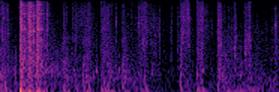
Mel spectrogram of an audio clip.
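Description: Fortnite gunfire in a rapid cluster of shots, loudest at the start, then scattered quieter bursts trailing off.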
